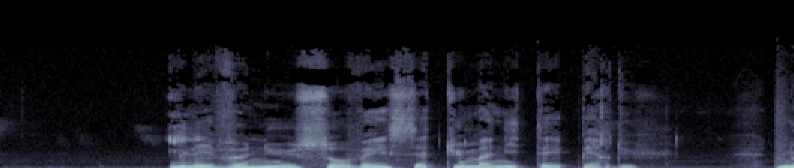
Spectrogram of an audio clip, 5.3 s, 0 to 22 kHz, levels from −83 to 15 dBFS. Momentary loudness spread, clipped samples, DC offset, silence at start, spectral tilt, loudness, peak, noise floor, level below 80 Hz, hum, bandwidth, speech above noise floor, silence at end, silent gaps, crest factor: 11 LU; under 0.1%; under 0.1%; 1.15 s; -6.5 dB/octave; -17 LUFS; -4 dBFS; -53 dBFS; -50 dBFS; none; 15 kHz; 37 dB; 0 s; none; 14 dB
